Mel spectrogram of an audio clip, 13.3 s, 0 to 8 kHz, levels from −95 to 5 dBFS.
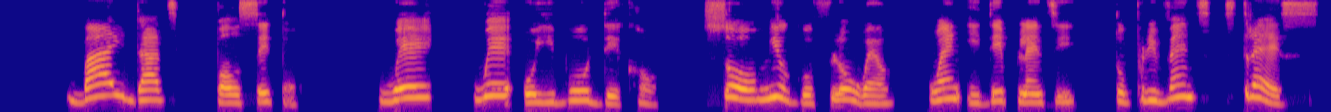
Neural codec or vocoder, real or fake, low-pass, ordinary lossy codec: none; real; none; none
